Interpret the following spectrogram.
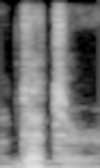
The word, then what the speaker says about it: debtor: debtor. 이때 be는 발음하지 않죠. 그저 det처럼 debt 그렇게 발음하죠.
